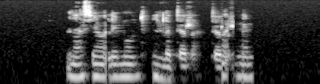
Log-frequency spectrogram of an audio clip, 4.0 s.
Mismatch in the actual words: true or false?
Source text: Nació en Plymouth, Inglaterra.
true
